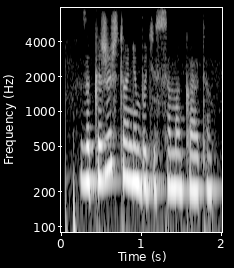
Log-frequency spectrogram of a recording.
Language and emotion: Russian, neutral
